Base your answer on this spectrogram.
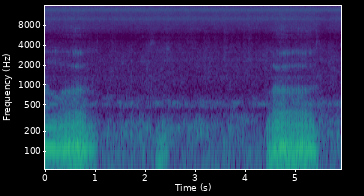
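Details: A corgi makes low, drawn-out grumbling "talking" vocalizations, two groaning sounds about four seconds apart.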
